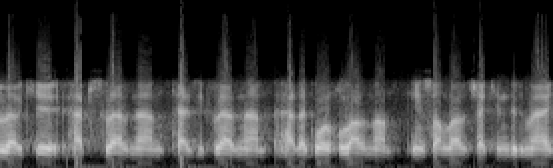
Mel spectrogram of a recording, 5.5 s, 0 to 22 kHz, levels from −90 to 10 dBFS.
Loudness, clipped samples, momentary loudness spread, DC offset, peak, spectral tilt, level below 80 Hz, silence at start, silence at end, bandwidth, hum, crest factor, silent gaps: -20 LUFS; under 0.1%; 5 LU; under 0.1%; -6 dBFS; -4 dB/octave; -66 dBFS; 0 s; 0 s; 8.8 kHz; none; 14 dB; none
